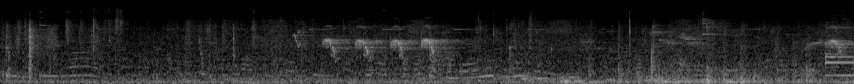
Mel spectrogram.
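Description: Men and women chat quietly nearby, outdoors.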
